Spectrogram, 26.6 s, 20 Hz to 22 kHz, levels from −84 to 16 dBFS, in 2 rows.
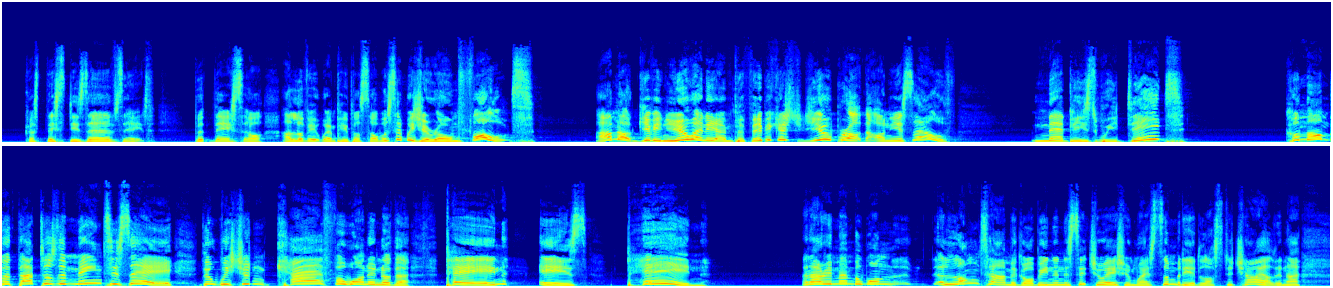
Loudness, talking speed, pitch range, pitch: -19 LUFS, 165 wpm, 240-400 Hz, 305 Hz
